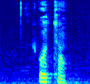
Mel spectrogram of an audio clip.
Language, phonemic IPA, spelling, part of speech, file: French, /o.tɑ̃/, autan, noun, LL-Q150 (fra)-autan.wav
- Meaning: Either of two winds that blow in parts of southern France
